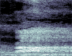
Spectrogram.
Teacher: বানানে মূর্ধন্য আছে কিন্তু আমাদের উচ্চারণ করতে হবে দন্তন্য মতো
